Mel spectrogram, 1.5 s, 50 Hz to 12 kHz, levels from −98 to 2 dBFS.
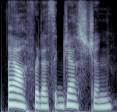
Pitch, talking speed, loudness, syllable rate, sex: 180 Hz, 165 wpm, -19 LUFS, 6.4 syllables/s, female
